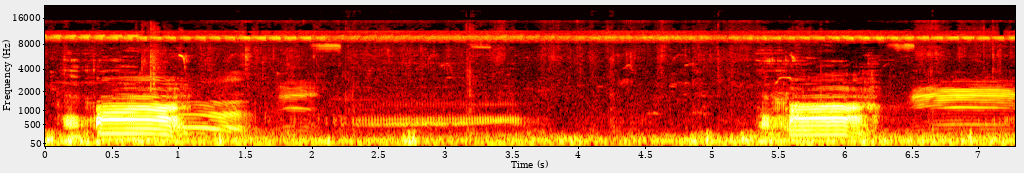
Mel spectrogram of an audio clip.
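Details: Village cows grazing on a green pasture, with two strong, harmonic, slightly wavering moos about five seconds apart, plus softer higher-pitched moos and calls between them against a quiet field background and a faint steady high tone.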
